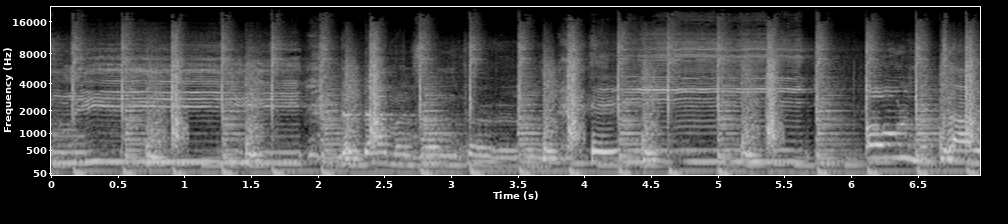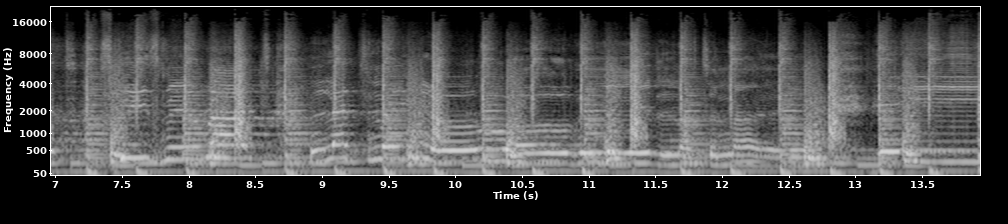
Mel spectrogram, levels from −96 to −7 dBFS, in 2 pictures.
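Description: At 9.15 s there is a single sharp click, visible as a thin vertical line running across the whole spectrum. This is most likely dropped samples: a handful of samples, well under a millisecond's worth, went missing, so the waveform jumps straight from one value to a later one. Unlike a dropout, no sound is audibly removed and there is no gap of silence, only the instantaneous step and its broadband tick.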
